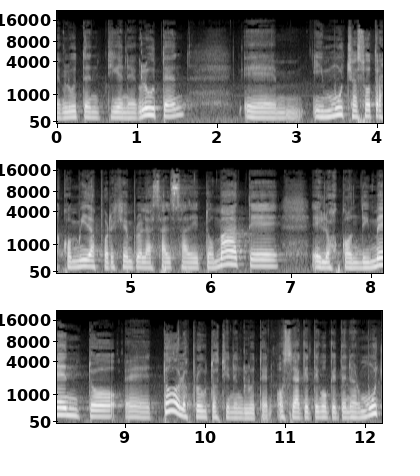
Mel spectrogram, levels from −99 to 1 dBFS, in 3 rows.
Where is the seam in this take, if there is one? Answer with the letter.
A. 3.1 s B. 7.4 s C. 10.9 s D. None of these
D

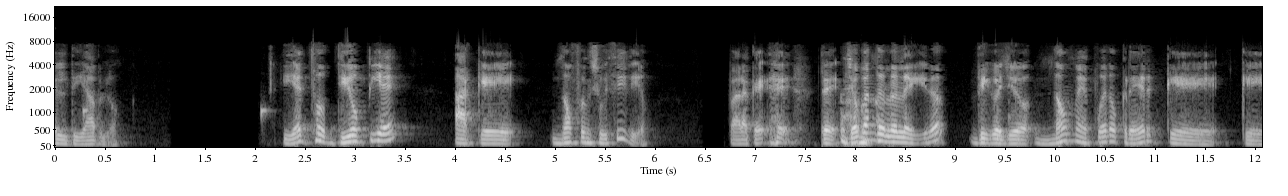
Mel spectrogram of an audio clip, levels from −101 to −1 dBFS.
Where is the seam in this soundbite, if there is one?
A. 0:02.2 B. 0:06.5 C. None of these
B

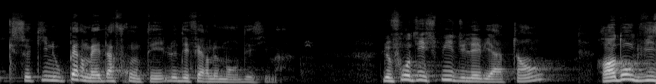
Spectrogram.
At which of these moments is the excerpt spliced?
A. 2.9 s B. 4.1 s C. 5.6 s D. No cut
D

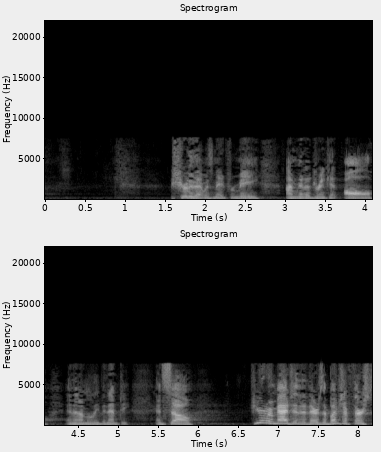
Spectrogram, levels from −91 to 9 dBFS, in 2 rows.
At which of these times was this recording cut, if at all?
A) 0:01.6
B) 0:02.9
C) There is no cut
A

